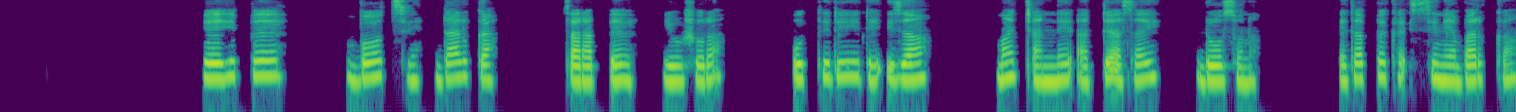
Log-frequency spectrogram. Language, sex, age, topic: Gamo, female, 25-35, government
